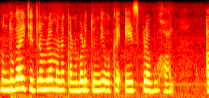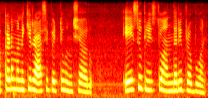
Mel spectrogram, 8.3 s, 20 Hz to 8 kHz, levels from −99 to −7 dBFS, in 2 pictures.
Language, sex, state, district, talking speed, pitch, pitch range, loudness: Telugu, female, Telangana, Mahabubabad, 110 wpm, 265 Hz, 250-285 Hz, -17 LUFS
